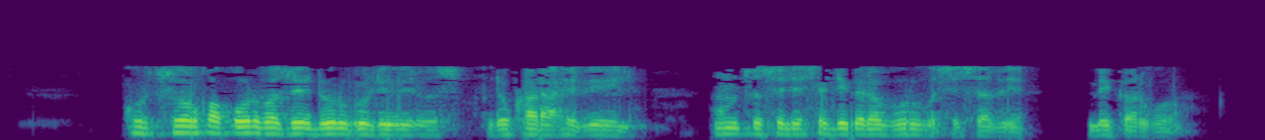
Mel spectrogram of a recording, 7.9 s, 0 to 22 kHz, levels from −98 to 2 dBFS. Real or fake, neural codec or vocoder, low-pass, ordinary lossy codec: fake; vocoder, 22.05 kHz, 80 mel bands, Vocos; 3.6 kHz; MP3, 16 kbps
